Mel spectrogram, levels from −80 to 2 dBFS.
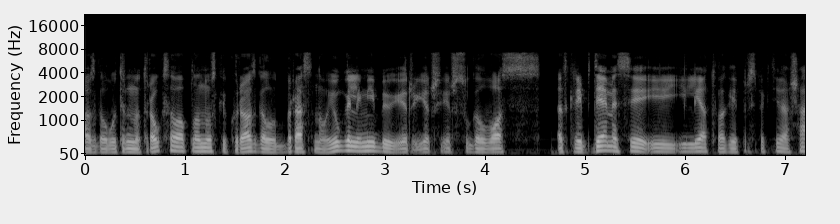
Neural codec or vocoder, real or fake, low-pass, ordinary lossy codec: none; real; 7.2 kHz; AAC, 64 kbps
